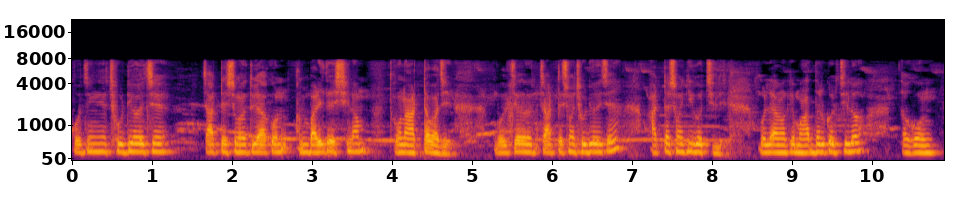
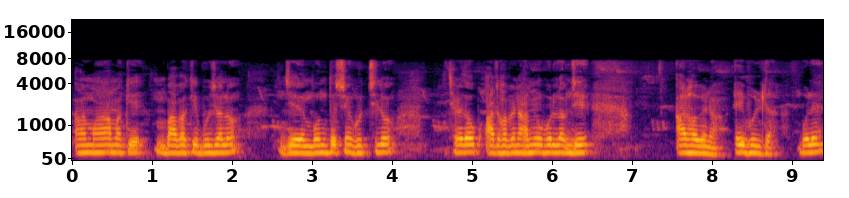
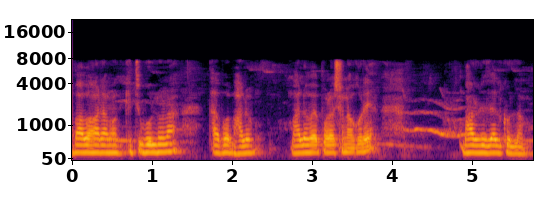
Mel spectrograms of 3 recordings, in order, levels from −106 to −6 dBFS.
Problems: none marked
